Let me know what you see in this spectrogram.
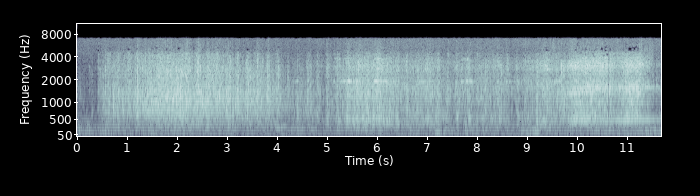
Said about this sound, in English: a train is pulling in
